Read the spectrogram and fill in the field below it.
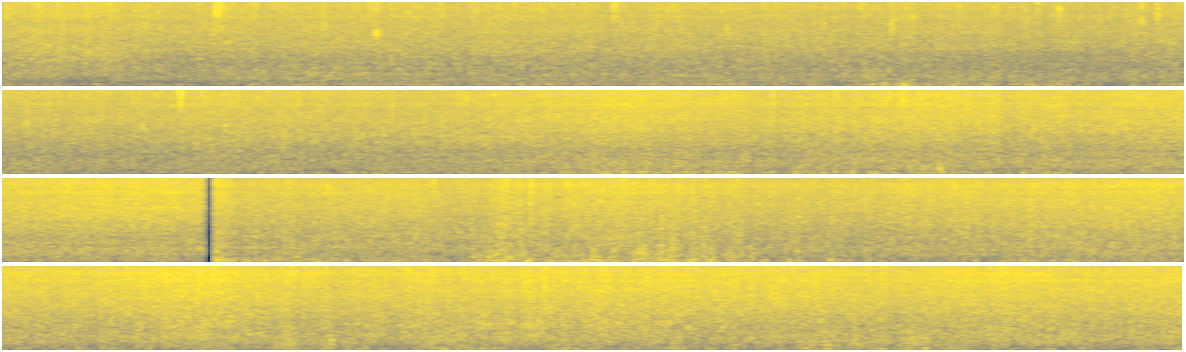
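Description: Leaves rustle and thrash in the wind.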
